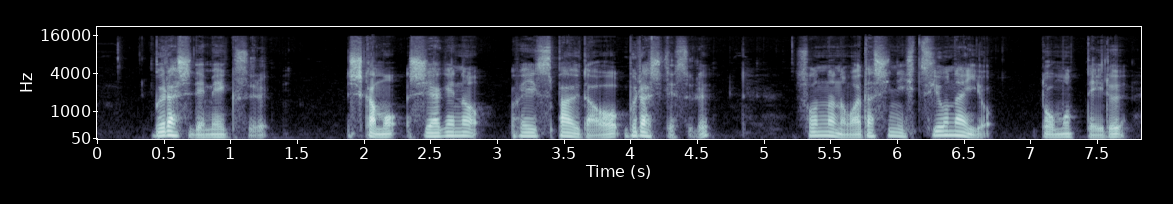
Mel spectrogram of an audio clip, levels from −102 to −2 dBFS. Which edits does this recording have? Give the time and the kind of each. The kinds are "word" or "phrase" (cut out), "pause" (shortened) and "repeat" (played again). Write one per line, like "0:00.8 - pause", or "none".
0:01.7 - pause
0:03.0 - pause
